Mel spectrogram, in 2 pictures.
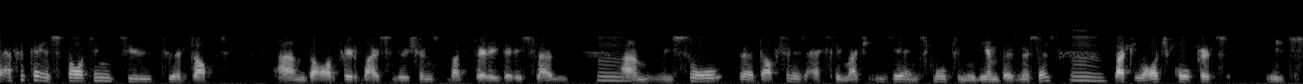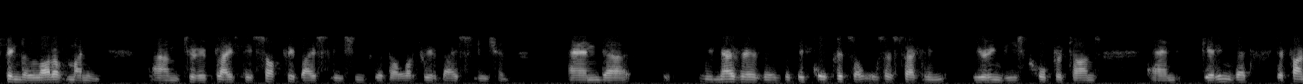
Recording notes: we are joined on the line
